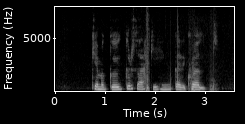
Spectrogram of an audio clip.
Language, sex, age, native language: Icelandic, female, 11, Icelandic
